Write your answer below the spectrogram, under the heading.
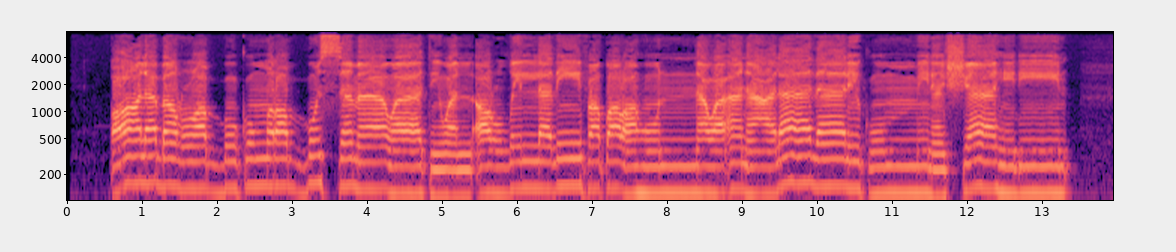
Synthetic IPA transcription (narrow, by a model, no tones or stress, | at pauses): qɑːlabarˤːɑbːʊkʊmɾˤɑbːʊsːamaːwaːt̪ɪwalʔɑɾˤd̪ˤlːaðiːfɑt̪ˤɑɾˤɑɦʊnːawaʔanaʕalaːðaːlɪkʊmːɪnaʃːaːhɪd̪iːn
